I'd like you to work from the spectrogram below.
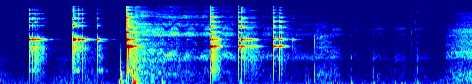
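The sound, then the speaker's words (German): Several bright glass clinks ring out in quick succession as beer glasses are knocked together in a toast, each with a short ringing tail, followed by faint soft rustles. “Stimmt, da muss man dann auch immer sowas hier. Ja, ey. Zum Wohl hier, ne?”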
